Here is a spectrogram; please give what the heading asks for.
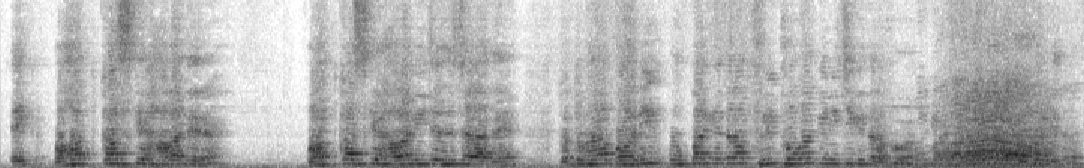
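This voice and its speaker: A man teaching a chemistry class in Hindi, asking the students questions and answering them himself, repeating key words for emphasis. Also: high voice. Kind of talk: classroom lecture. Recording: echoey classroom, distant mic, background noise.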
